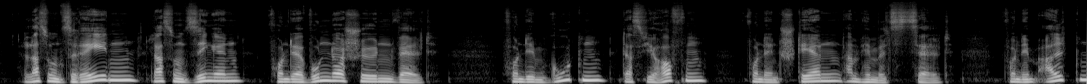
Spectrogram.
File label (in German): Hochdeutsch; Rhodepark; Plattdeutscher Weg; Nottuln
